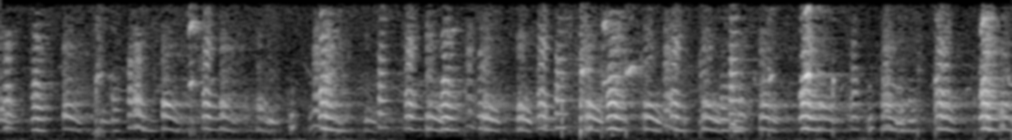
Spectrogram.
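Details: A dense, continuous stream of quick nasal yelps and honks from Eurasian coots, closely spaced and overlapping, with a low hum audible during the first two seconds.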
